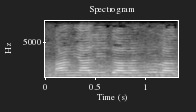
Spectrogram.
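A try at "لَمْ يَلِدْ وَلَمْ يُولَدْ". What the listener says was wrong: আর একটু ধীরে ধীরে। লাম ইয়ালিদ ওয়া লাম ইউলাদ। একালিফ লম্বা করে পড়বা না, মধ্য তবাই।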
